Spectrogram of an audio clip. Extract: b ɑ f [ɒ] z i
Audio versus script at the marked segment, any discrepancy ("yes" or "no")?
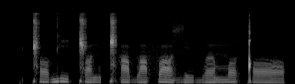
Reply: no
